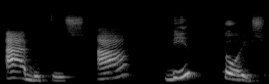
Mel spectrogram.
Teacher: Antepenúltima sílaba mais forte, sílaba tônica. Se a antepenúltima leva acento, proparoxítona.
